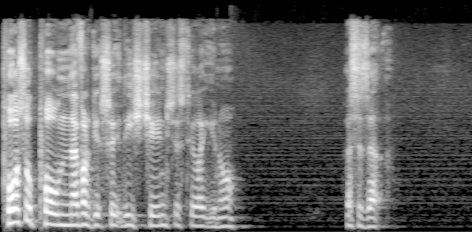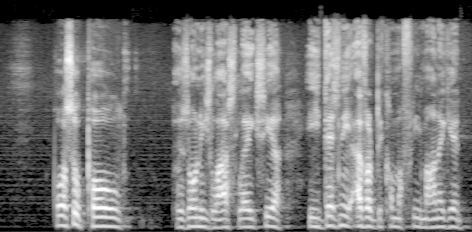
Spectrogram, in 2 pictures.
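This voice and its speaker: A man's voice: a little high, steady tone, brisk, pauses often, mellow. A middle-aged man, a pastor delivering a sermon with emphatic, repetitive lines and rhetorical questions.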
